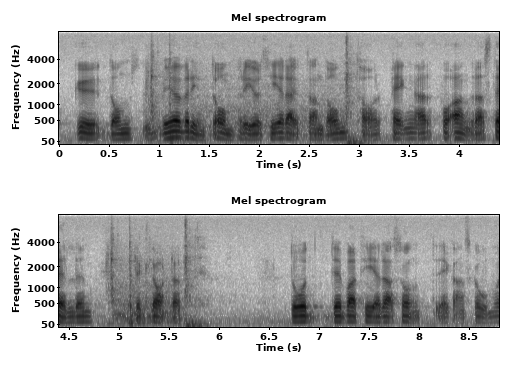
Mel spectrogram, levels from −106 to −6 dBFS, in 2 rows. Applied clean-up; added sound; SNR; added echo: none; Sliding door; 17 dB; none.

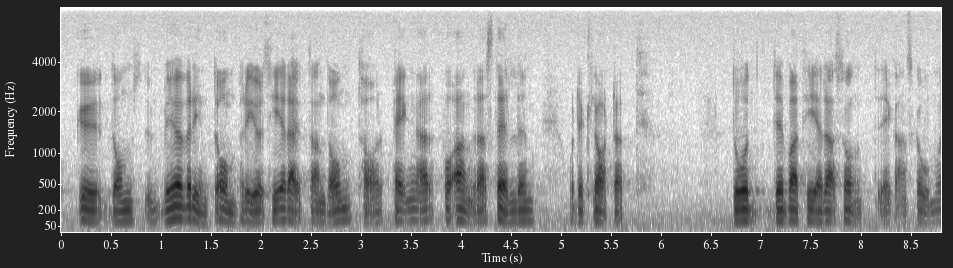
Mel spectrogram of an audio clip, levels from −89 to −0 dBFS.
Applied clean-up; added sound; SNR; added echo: none; none; none; none.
